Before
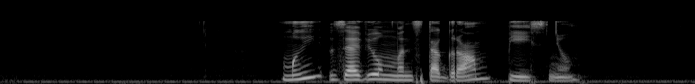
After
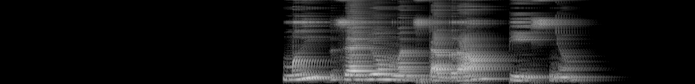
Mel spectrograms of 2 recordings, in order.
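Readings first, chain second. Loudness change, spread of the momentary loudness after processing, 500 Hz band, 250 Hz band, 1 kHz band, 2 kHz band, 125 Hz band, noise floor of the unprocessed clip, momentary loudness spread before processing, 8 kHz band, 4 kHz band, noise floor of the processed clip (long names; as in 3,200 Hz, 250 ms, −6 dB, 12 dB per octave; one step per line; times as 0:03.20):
+9.5 dB, 10 LU, +8.5 dB, +8.0 dB, +9.5 dB, +9.5 dB, +4.5 dB, −62 dBFS, 11 LU, can't be measured, +9.5 dB, below −85 dBFS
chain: noise gate −49 dBFS, range −36 dB
wave folding −18 dBFS
low-shelf EQ 130 Hz −10 dB
on a send: flutter between parallel walls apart 4.6 metres, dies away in 0.78 s
on the sum: bad sample-rate conversion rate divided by 3×, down none, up hold
level +6.5 dB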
